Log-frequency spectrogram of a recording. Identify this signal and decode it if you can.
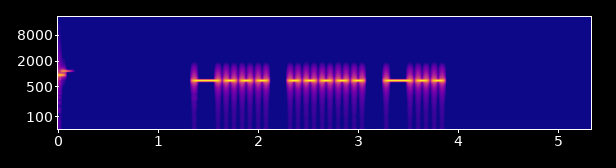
Morse code, heard as a keyed tone, about 15 wpm, 700 Hz. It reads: B5D
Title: Three Challenging Letter-Number Combinations 15wpm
